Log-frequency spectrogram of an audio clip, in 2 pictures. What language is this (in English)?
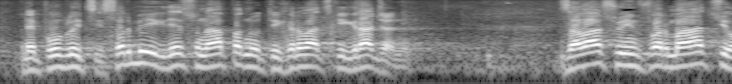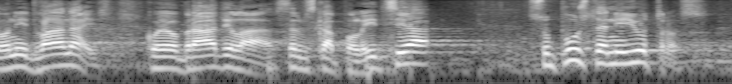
Croatian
